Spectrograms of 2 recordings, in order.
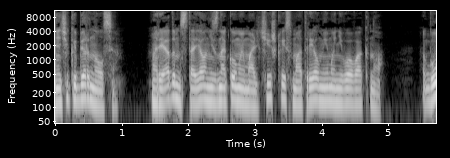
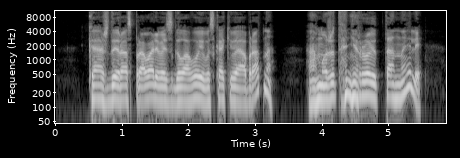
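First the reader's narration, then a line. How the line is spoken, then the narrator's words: Laughing. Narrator (Russian): рассмеялся неизвестный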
